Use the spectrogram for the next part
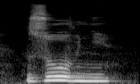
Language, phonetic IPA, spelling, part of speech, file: Ukrainian, [ˈzɔu̯nʲi], зовні, adverb, Uk-зовні.ogg
- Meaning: 1. outside 2. on the outside, outwardly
